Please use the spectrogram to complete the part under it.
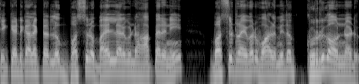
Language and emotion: Telugu, angry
